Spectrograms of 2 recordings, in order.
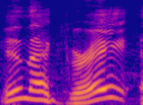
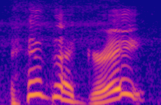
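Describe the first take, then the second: First: High, mock-cheerful sarcasm; sarcastic. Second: Slow, high, drawn-out mock praise with a laugh; laughing sarcasm. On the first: Streamer mocking the glitchy door, sarcastic high praise. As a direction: pretend to be delighted by the bug. Game glitch blocks him. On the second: Streamer repeating the jab at the game, slow laughing sarcasm. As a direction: stretch it out, laughing at the absurdity. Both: Real, not acted.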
